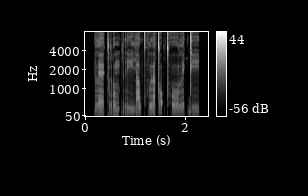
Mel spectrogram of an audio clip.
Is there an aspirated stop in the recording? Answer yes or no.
yes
